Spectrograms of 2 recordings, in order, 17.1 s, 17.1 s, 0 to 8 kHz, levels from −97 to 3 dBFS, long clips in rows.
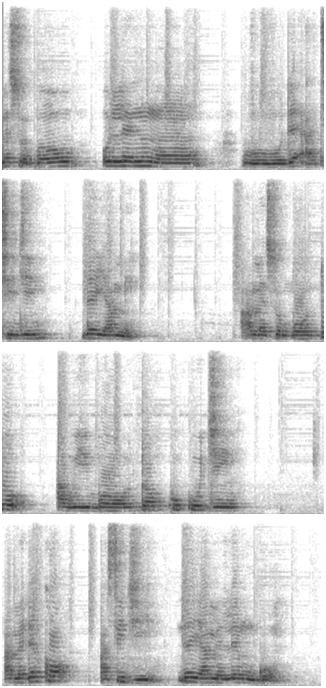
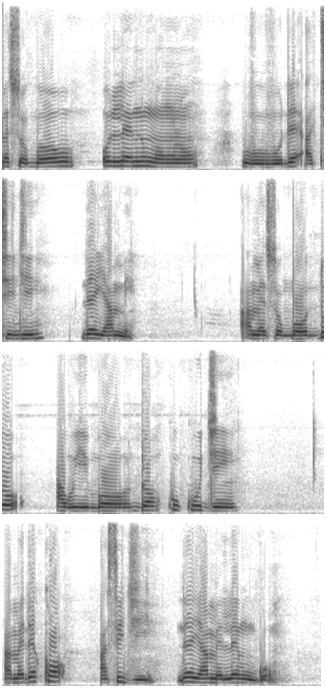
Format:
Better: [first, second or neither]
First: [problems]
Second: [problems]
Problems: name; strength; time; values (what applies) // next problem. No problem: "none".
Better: second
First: noise reduction (neural separator model SepFormer DNS4)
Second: none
